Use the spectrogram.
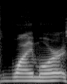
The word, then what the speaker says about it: Wymore: I get texts so a lot of times you can't tell in the text how things are pronounced but it is why more thank you Kenny also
